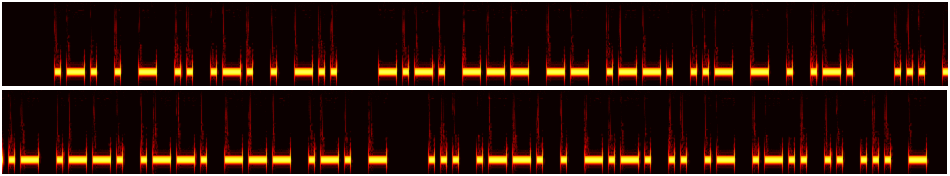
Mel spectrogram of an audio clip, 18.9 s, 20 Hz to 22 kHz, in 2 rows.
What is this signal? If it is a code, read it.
Morse code, heard as a keyed tone, about 20 wpm, 700 Hz. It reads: RETIRED COMPUTER SUPPORT SPECIALIST
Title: Practice QSO - Exchange 3 - More Info - 20wpm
